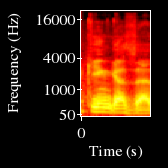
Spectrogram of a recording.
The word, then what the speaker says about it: Bakinga Z: Sorry? Bakinga Z. Bakinga Z.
